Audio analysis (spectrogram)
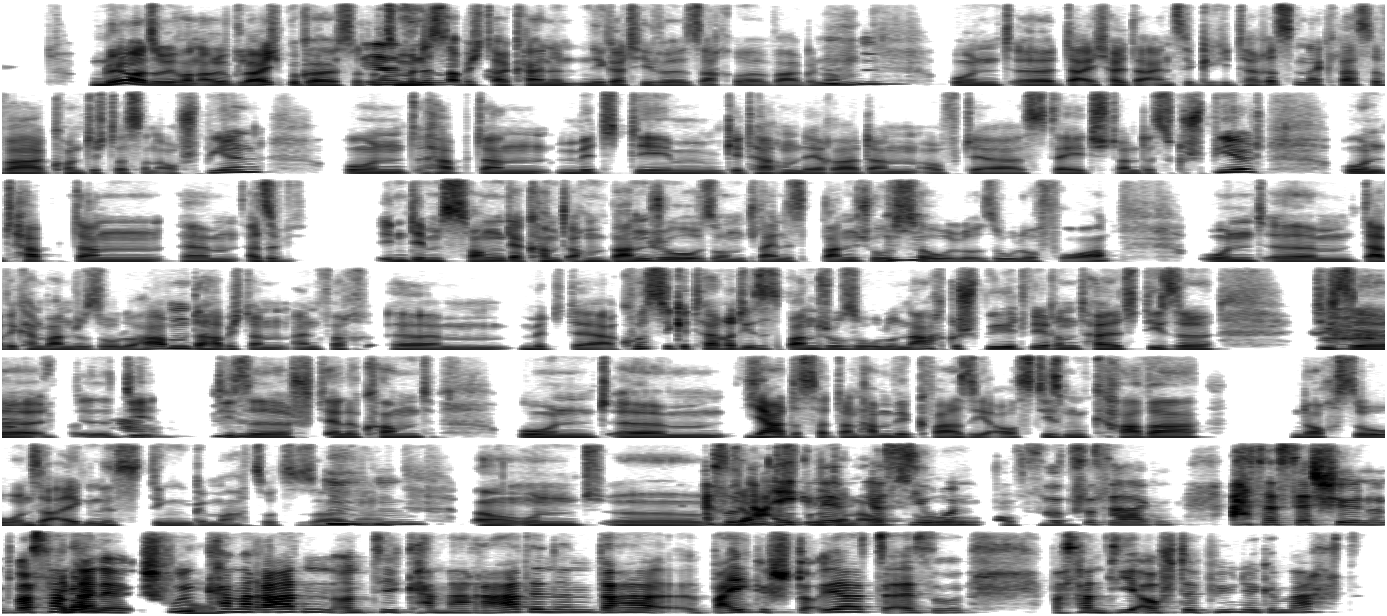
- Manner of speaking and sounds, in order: none
- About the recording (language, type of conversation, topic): German, podcast, Welches Lied verbindest du mit deiner Schulzeit?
